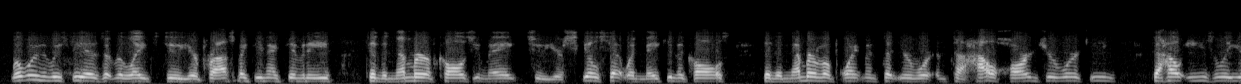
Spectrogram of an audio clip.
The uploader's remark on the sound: Team Freedom conference call on 3/15/19.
